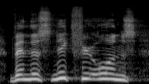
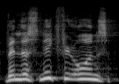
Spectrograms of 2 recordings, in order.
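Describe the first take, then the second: No difference in how they are said.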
